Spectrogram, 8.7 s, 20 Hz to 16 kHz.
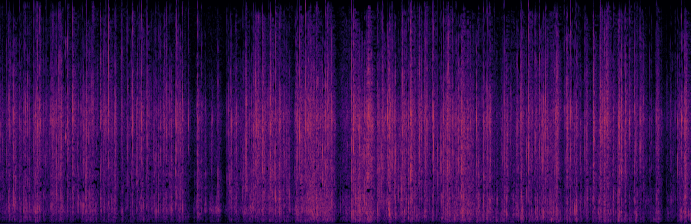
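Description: A clear, thin plastic bag full of small plastic Lego pieces, from the Batman Movie set 70906 The Joker Notorious Lowrider, is pressed flat, then lifted and squeezed by fingertips and palms. It makes a dense, continuous, bright crinkling with no low end, broken only by a couple of brief dips.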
